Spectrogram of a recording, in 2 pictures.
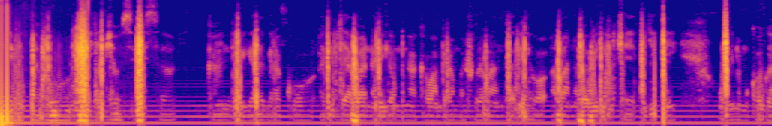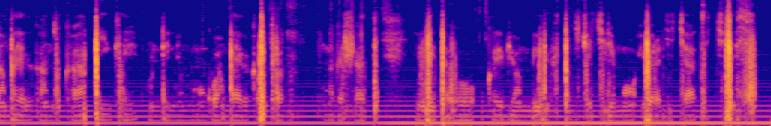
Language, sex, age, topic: Kinyarwanda, male, 25-35, education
